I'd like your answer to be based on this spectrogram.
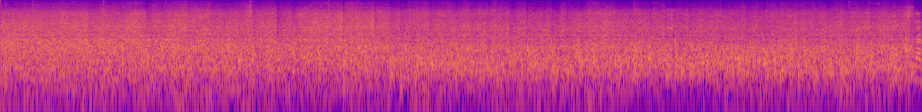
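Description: The Awam Express passenger train on the Lahore to Peshawar line rolls along near Sarai Alamgir, a loud, constant rumble of wheels on rails with faint clickety-clack, heard from inside, with no talk.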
